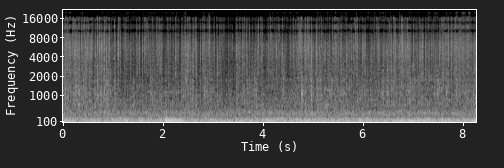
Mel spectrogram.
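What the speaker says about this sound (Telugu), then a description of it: "యాభై మీటర్ల రోడ్డు వరకే వర్షం పడుతుంది" Steady heavy rain pouring on a road, a dense continuous roar of drops with a low rumble underneath, loud and close with no talk.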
